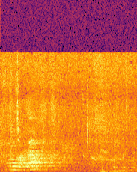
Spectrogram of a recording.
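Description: A baby's brief high-pitched vocal sound, a single fussing cry lasting about a second.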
